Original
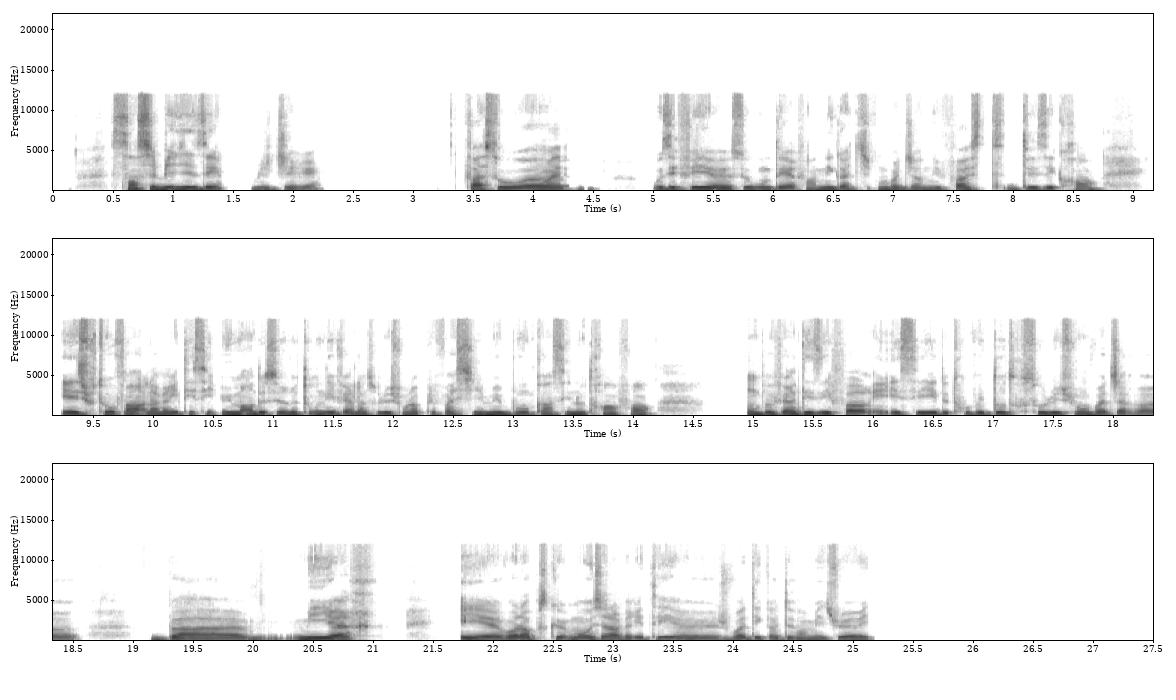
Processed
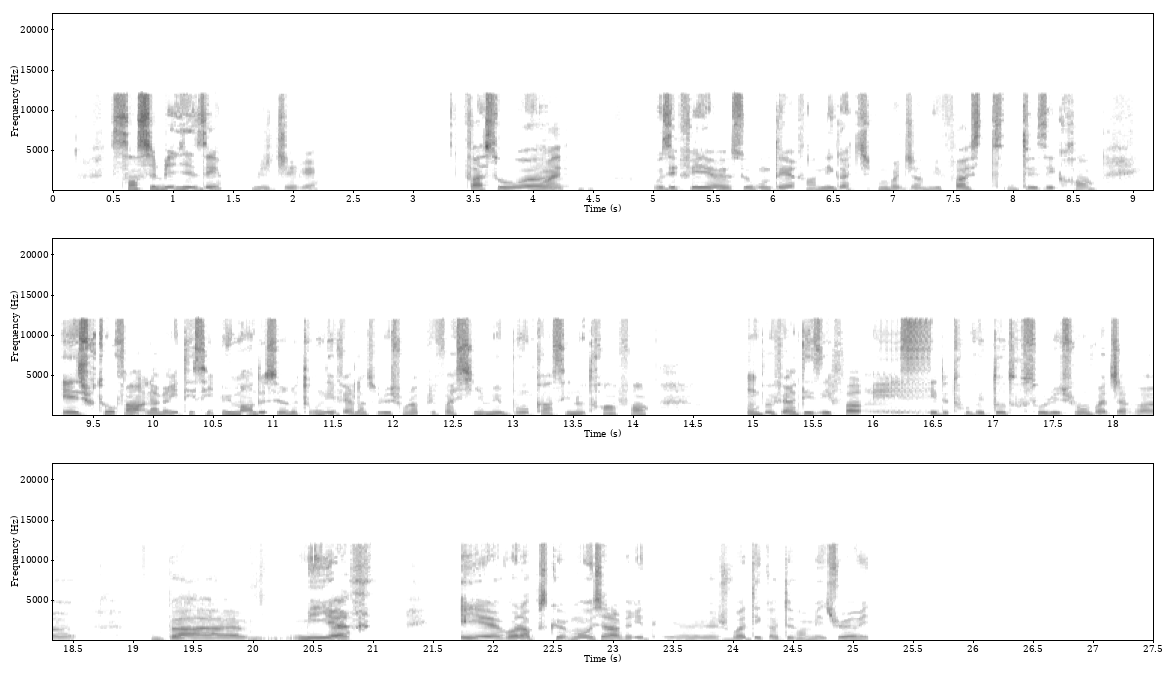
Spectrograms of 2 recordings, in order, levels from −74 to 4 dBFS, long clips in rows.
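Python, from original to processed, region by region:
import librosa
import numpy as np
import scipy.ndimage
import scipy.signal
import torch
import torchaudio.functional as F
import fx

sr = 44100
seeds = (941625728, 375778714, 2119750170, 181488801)

y = fx.chain(x, sr, fx.highpass(hz=470.0, slope=6),
    fx.level_steps(step_db=18),
    fx.room_flutter(wall_m=7.6, rt60_s=1.5), at=(15.89, 16.49))
y = fx.chain(y, sr, fx.peak_eq(hz=250.0, db=6.5, octaves=0.6),
    fx.auto_swell(attack_ms=582.0),
    fx.lowpass(hz=2300.0, slope=24), at=(23.26, 23.81))
y = scipy.signal.lfilter([1.0, -0.97], [1.0], y)
y = fx.dereverb_blind(y, sr, rt60_s=0.64)
y = fx.dynamic_eq(y, sr, hz=1500.0, q=2.1, threshold_db=-60.0, ratio=4.0, max_db=5)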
